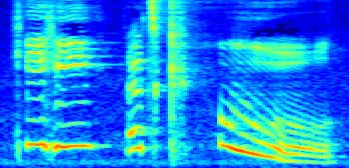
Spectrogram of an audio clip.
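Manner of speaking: put-on high-pitched girlish tee-hee read; high girlish giggle. Reading the girl's chat aloud in a high, giggly girl voice.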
